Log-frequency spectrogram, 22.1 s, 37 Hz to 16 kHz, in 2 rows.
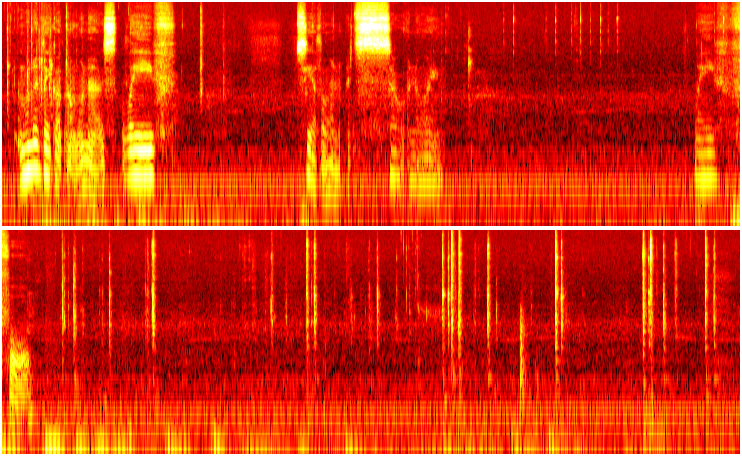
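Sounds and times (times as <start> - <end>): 
typing on a computer keyboard: 0.0 - 1.0, 7.5 - 9.3, 12.0 - 13.4, 14.8 - 18.6, 19.4 - 19.6, 20.7 - 21.8
steady low hum: 0.0 - 22.1
speech: 0.3 - 2.6, 4.4 - 6.8, 10.4 - 11.6.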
